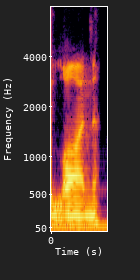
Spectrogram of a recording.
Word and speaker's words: ln: If you've ever noticed, it's actually ln. If you see the ln key on your keyboard, that's how you say it, right? LN.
